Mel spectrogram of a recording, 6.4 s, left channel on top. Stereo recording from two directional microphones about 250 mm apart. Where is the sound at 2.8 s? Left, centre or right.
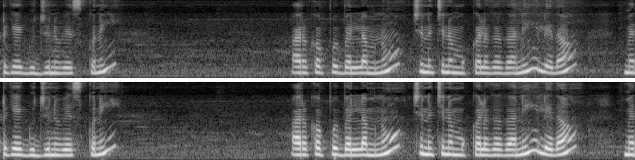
Centre.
